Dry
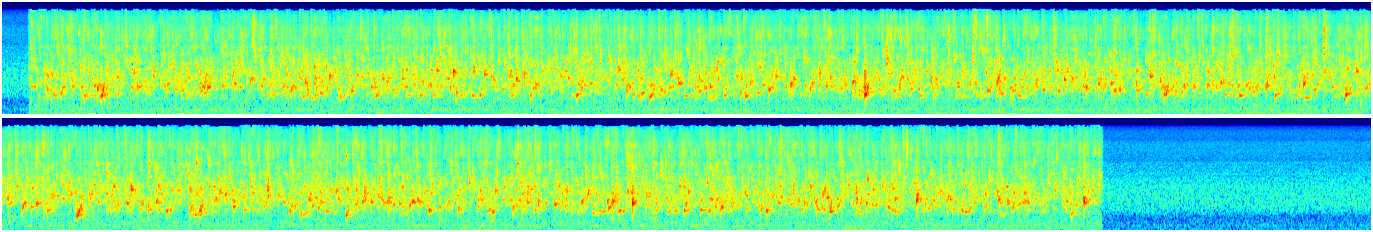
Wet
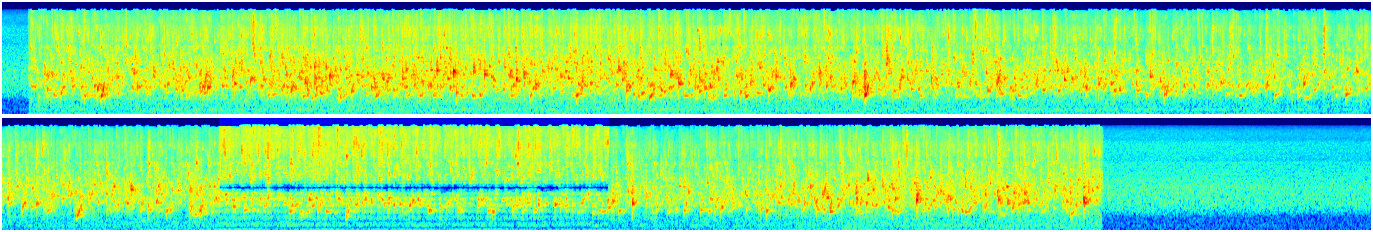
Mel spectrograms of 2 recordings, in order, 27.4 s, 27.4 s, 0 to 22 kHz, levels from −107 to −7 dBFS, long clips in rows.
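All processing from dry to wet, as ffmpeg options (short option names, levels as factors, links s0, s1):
-filter_complex "[0:a]asettb=1/sr,asplit=3[s0][s1][s2];[s0]atrim=end=15.864[s3];[s1]atrim=start=15.86:end=19.76,asetpts=PTS-STARTPTS,afade=t=in:d=0.004:c=qsin,afade=t=out:st=3.896:d=0.004:c=qsin,asuperstop=centerf=1700:order=4:qfactor=1.4,aemphasis=mode=production:type=50kf,aecho=1:1:4.4:0.77,atrim=end_sample=171990[s4];[s2]atrim=start=19.756[s5];[s3][s4]acrossfade=d=0.004:c1=hsin:c2=qsin[s6];[s6][s5]acrossfade=d=0.004:c1=qsin:c2=hsin,tiltshelf=f=630:g=-6.5,dynaudnorm=f=180:g=21:m=3.76,volume=0.891"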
